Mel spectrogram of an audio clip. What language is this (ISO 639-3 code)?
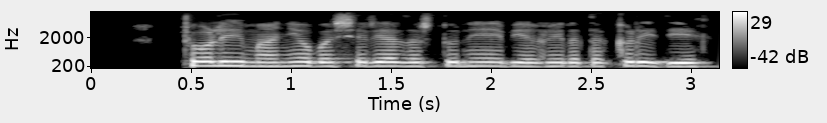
pus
